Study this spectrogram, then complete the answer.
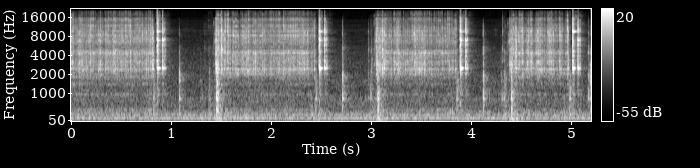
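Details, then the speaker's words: American Flyer Mail Bag baggage car with a rebuilt lever, its solenoid fed raw AC from the transformer, gives a harsh buzzing, flappy chatter about once a second. A rectifier is planned so it runs on DC and operates quietly. "Noisy, flappy, not good. So we're going to bypass that. We're going to put a rectifier in this device."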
